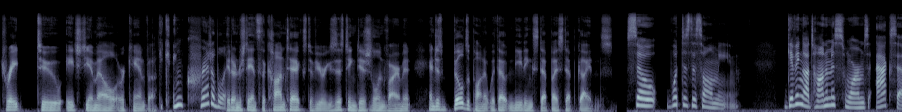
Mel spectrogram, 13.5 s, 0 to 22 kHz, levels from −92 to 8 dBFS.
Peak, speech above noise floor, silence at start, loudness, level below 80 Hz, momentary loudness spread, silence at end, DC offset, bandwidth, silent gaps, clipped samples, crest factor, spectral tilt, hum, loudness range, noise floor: -8 dBFS; 29 dB; 0 s; -29 LUFS; -40 dBFS; 8 LU; 0 s; under 0.1%; 13.5 kHz; 9.26-9.39 s; under 0.1%; 20 dB; -5.5 dB/octave; none; 2 LU; -57 dBFS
